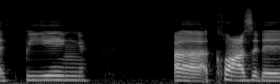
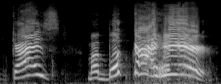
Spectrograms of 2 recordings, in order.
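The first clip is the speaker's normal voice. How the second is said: high, loud, drawn-out yell; excited shout; 10 semitones higher, 13 dB louder, slower than usual. Real, not acted. Streamer announcing the book's arrival to viewers, excited shout. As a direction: shout the big news at the top of your voice.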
